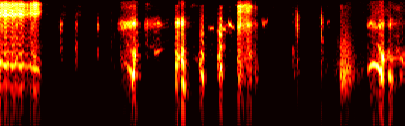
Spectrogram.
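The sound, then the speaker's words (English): Goats bleating: a loud, wavering bleat opens, then comes a string of shorter, fainter calls with a few soft clicks between them. “I've got a couple of real goats staring at me. I'm trying to get them to say something”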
